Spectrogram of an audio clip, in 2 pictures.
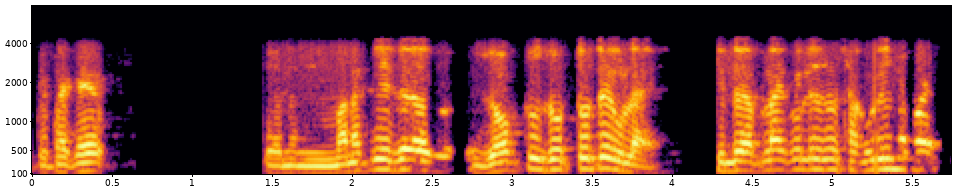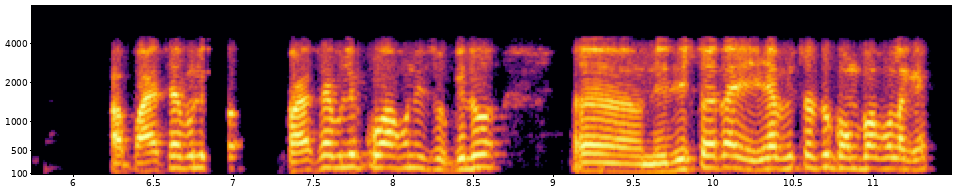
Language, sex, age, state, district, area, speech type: Assamese, male, 60+, Assam, Charaideo, urban, conversation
